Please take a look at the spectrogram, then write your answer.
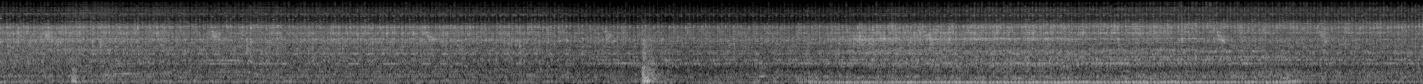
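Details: Perodua Bezza 1.3 at steady idle with a light, fast tick about three per second over the engine note, likened to chain noise, before oil and VVT sensor service; source suspected, not confirmed.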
